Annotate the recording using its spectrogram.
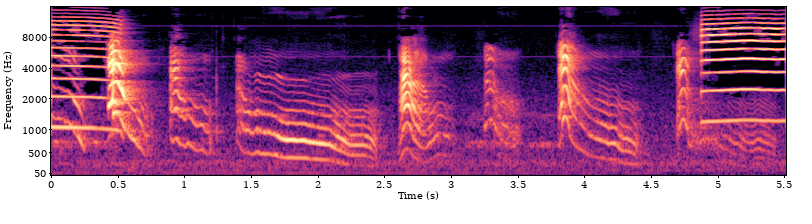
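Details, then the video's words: A shy black male Pomeranian puppy, excited by a green squeaker toy, howls in high, wavering notes that slide downward, broken by sharp little yips. "Black Pomeranian Puppy. HOWLING LOL"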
